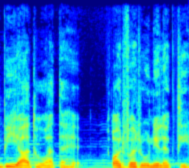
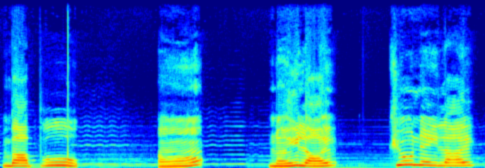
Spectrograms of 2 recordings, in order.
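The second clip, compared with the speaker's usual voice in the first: put-on deranged childlike babble; 6 semitones higher than usual. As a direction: call to father like a crazed child. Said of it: "Latika के पागलपन भरी बातें सुनाई देती".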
